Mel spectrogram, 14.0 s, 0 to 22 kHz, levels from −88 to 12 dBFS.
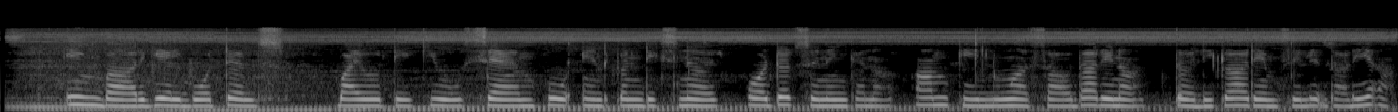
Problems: constant background noise, low volume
